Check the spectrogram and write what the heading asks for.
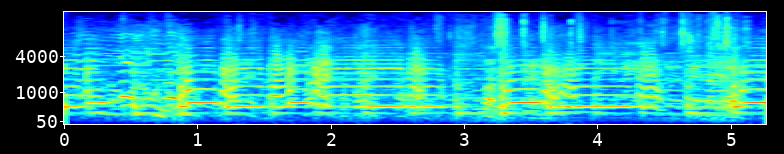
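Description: Andean folk dance music led by wind instruments: long held notes under a quick, bending melody, in short phrases that repeat about once a second.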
